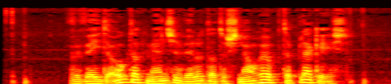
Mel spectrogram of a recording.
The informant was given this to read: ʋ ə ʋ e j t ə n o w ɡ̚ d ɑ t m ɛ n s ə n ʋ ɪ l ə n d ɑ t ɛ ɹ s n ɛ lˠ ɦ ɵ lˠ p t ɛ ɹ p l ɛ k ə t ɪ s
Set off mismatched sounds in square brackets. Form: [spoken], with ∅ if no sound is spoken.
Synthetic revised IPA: ʋ ə ʋ e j t ə n o w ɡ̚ d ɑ t m ɛ n s ə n ʋ ɪ l ə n d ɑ t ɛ ɹ s n ɛ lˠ ɦ ɵ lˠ p t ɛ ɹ p l ɛ k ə [∅] ɪ s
